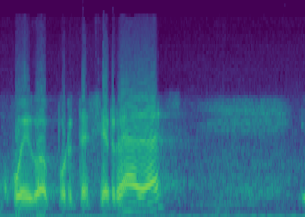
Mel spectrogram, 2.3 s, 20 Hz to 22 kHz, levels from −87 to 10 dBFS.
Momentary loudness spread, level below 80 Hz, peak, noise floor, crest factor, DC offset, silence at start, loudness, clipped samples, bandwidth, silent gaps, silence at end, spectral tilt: 22 LU; -44 dBFS; -6 dBFS; -35 dBFS; 10 dB; under 0.1%; 0 s; -15 LUFS; under 0.1%; 15.5 kHz; none; 0 s; -4.5 dB/octave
